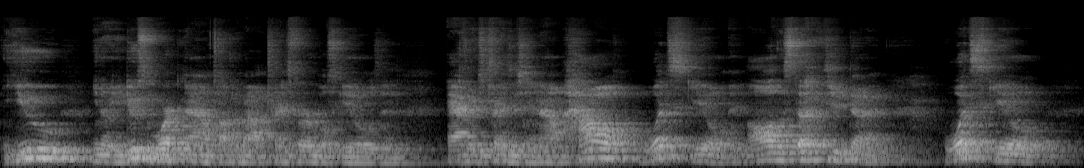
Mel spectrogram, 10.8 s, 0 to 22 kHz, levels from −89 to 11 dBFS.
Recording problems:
off-mic speech; far
room echo; noticeable; dies away in 0.9 s

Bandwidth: 15 kHz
